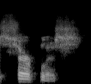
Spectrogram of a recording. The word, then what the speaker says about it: surplice: Todd, it was called a surplus. Surplus. Not a surplus, but a surplus. It's spelled with an ICE, but it's pronounced as if it were surplus.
